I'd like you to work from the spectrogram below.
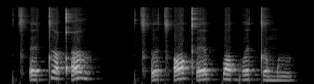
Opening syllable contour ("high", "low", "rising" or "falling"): low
